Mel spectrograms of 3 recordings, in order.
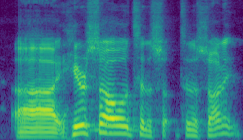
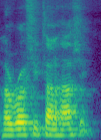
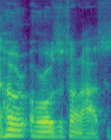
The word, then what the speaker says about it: Hiroshi Tanahashi: Hirso to the Shawnee. How do you pronounce that? Don't know. Hiroshi Tanahashi. Yeah, Hiroshi Tanahashi.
